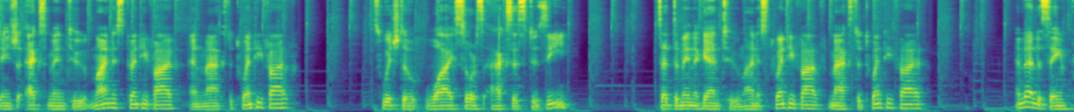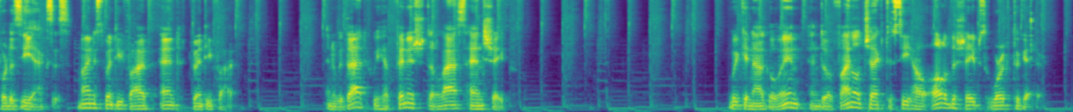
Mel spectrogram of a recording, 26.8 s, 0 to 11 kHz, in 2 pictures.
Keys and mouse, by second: 1.3 click, 3.7-6.8 drag, 7.5 click, 12.2-14.8 drag, 16.0-18.9 drag, 19.7 click, 20.1 s, 21.8 middle click, 21.8-22.2 drag, 22.4 s, 25.5 alt+z, 25.8 click, 26.4 g.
